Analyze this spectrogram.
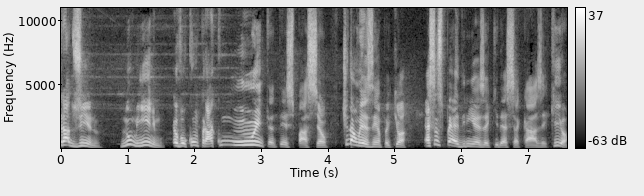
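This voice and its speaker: Animated in tone, a man talks at a moderate pace in a high voice with very wide pitch swings. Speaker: civil engineer, construction youtuber. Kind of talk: tutorial. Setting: construction site. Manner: casual, animated.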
